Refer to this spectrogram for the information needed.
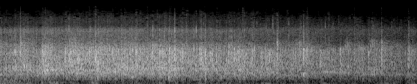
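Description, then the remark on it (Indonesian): Sustained applause from a large audience gathered in the morning at a school, SMK 14 Bandung: a dense wash of clapping hands that stays loud and steady throughout before easing slightly at the end. “Tepuk tangan buat semuanya.”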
